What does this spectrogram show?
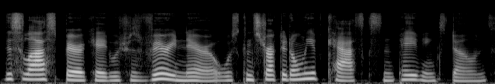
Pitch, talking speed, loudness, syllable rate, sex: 200 Hz, 180 wpm, -20 LUFS, 5.2 syllables/s, female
